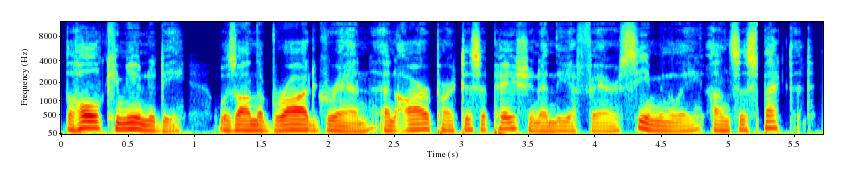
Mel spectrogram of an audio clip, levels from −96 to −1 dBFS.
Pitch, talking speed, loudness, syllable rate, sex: 110 Hz, 170 wpm, -21 LUFS, 5.7 syllables/s, male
